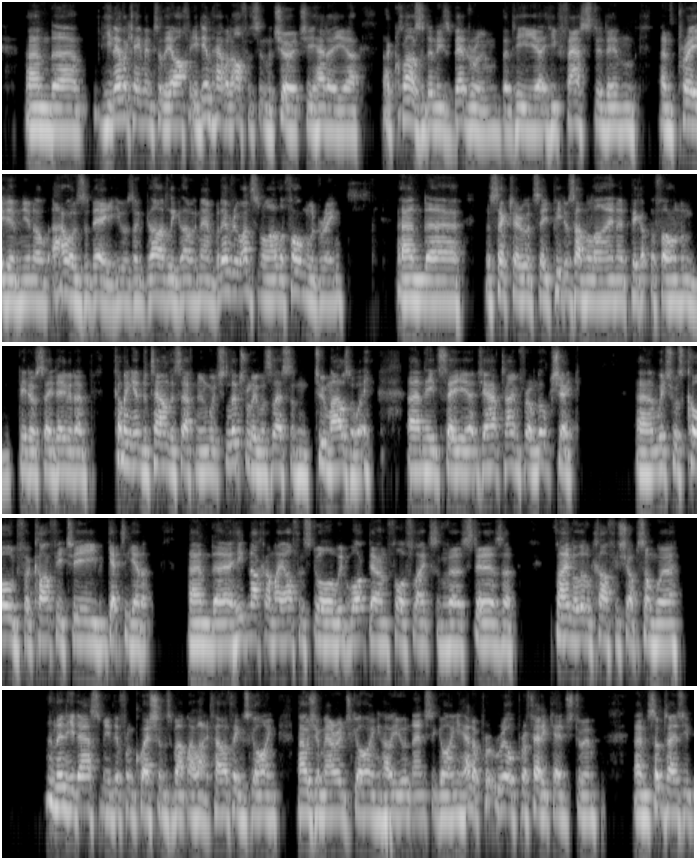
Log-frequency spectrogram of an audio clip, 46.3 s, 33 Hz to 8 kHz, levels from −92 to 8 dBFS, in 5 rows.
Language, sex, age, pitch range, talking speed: English, male, 50-69, 125-140 Hz, 215 wpm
